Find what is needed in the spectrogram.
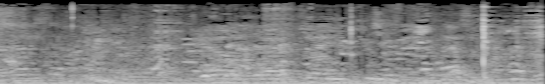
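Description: Diner background chatter, with a fork and knife clinking against china plates three times, the sharpest clink near the end.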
